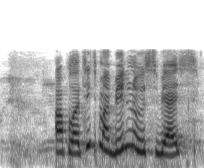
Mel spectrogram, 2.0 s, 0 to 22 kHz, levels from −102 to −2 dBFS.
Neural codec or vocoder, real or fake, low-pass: none; real; 7.2 kHz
